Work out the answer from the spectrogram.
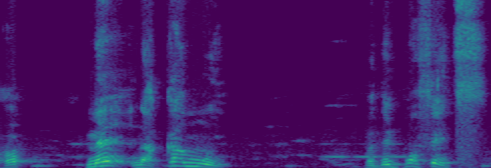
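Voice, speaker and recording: Congolese pastor, high voice, emphatic sermon cadence. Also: male voice, big pitch swings, slow, creaky, faint music behind. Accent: Congolese French. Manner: emphatic, mixes French and Lingala, sermon cadence. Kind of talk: preaching-toned interview talk.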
